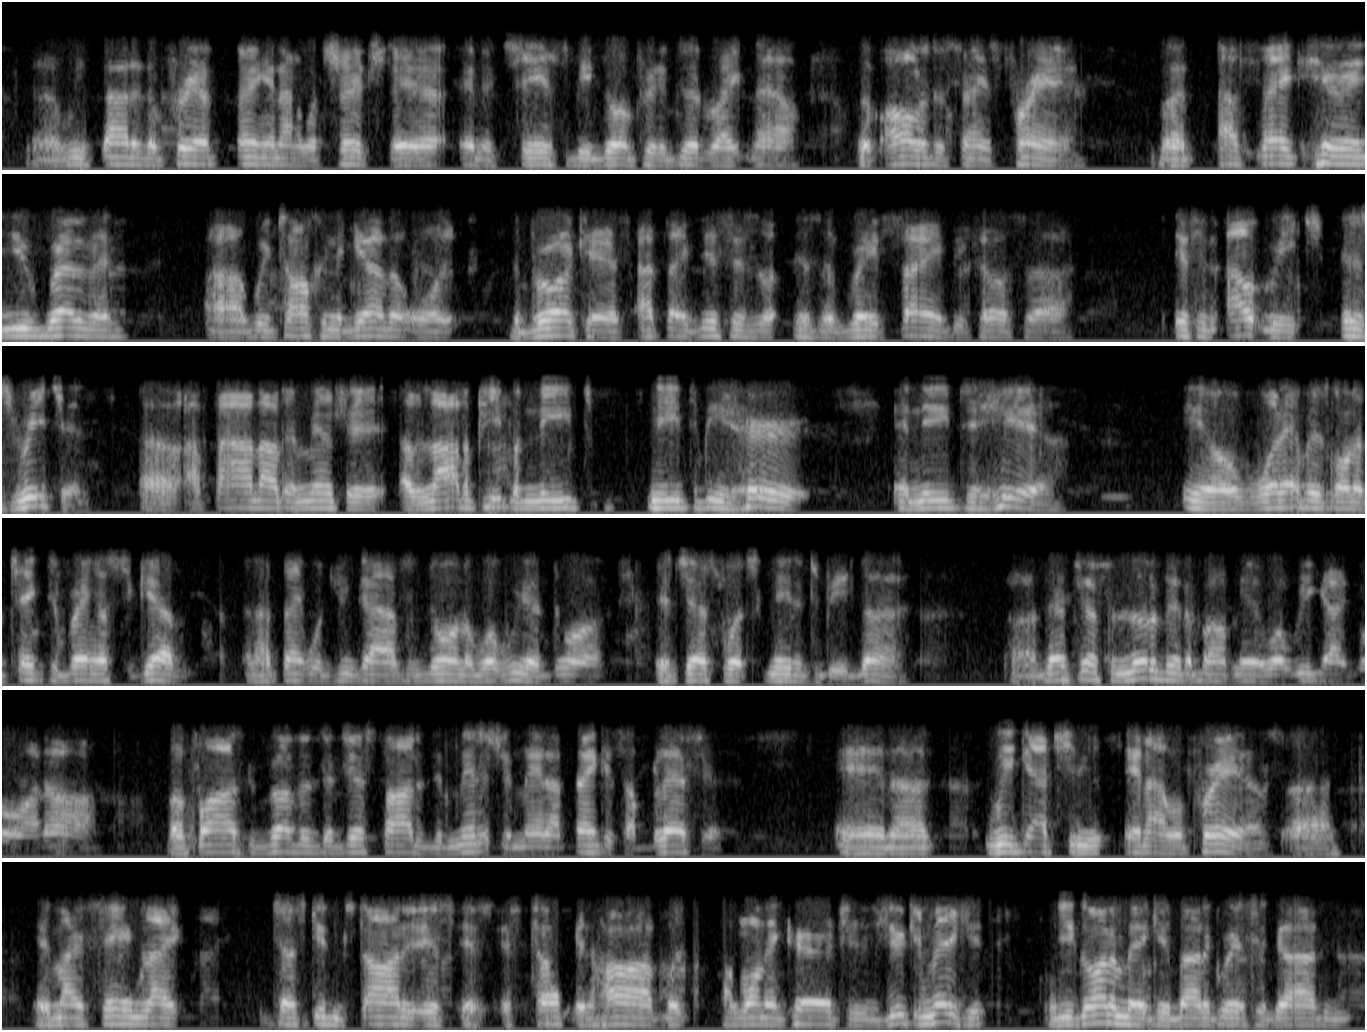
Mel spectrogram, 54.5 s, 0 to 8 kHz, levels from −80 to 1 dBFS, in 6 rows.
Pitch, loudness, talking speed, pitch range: 125 Hz, -25 LUFS, 200 wpm, 115-130 Hz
